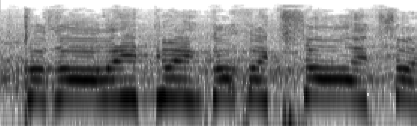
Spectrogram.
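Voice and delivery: very high, loud frightened yell; panicked child shout. Retold or imitated. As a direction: plead with grandma in panic.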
